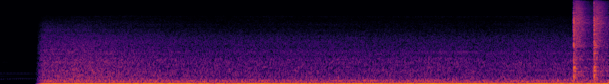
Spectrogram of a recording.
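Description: Steady rumble and road noise of a double-decker bus on the move, cutting in abruptly about half a second in. Music comes back in near the end.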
